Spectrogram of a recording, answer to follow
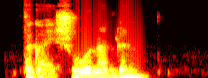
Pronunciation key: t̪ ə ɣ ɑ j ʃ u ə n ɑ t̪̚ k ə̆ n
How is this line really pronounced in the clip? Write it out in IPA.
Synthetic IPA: t̪ ə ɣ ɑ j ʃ u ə n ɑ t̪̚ ɡ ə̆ n

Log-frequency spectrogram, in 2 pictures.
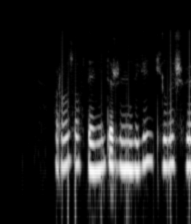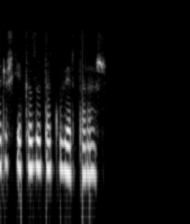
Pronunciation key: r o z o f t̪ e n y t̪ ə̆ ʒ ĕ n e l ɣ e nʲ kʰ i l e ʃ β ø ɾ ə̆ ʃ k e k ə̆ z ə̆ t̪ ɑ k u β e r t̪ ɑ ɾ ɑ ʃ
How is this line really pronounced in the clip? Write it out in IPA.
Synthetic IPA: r o z o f d̪ e n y d̪ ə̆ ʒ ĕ n e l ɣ e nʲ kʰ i l e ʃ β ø ɾ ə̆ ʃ k e k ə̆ z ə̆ t̪ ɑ k u β e r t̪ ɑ ɾ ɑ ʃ

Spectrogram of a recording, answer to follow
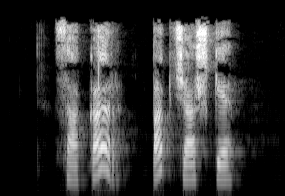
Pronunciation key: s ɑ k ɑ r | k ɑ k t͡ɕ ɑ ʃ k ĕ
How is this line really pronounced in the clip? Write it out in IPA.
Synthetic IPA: s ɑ k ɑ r | p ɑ k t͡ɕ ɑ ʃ k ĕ

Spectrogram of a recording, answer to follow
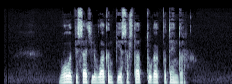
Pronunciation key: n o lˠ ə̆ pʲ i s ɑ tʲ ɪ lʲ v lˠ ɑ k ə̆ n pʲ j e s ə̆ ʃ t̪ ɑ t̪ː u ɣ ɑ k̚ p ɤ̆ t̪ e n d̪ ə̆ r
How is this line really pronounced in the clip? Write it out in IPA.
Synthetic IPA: m o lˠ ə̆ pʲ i s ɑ tʲ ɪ lʲ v lˠ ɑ k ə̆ n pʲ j e s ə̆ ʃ t̪ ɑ t̪ː u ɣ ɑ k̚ p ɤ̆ t̪ e n d̪ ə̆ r

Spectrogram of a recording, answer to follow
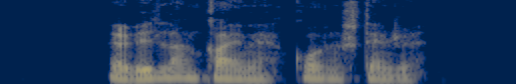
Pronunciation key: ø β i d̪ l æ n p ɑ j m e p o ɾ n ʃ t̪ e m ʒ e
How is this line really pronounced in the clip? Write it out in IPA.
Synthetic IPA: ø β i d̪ l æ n k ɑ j m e k o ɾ n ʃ t̪ e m ʒ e

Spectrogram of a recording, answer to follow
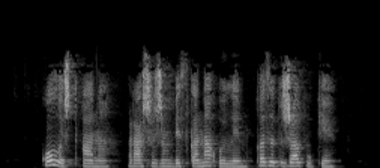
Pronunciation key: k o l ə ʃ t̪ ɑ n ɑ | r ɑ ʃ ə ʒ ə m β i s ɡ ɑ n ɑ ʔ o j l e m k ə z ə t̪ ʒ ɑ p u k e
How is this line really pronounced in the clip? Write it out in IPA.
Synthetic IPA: k o l ə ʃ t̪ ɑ n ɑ | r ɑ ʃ ə ʒ ə m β e s k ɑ n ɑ ʔ o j l e m k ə z ə t̪ ʒ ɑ p u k e

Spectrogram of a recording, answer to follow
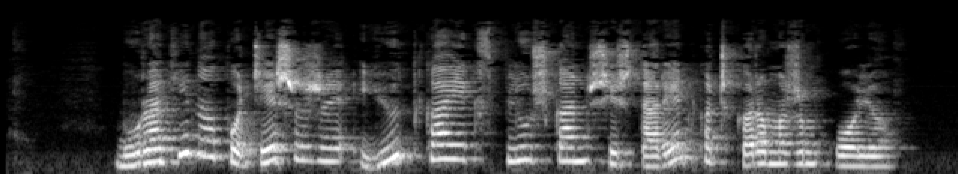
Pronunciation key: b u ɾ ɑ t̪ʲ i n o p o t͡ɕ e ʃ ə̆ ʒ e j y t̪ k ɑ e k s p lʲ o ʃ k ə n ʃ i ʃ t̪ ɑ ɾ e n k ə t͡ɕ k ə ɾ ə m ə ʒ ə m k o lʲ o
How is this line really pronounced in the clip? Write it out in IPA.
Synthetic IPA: b u ɾ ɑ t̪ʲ i n o p o t͡ɕ e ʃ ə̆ ʒ e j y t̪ k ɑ e k s p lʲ u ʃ k ɑ n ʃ i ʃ t̪ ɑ ɾ e n k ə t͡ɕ k ə ɾ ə m ə ʒ ə m k o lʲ o

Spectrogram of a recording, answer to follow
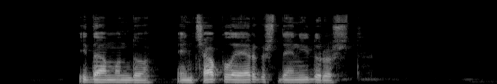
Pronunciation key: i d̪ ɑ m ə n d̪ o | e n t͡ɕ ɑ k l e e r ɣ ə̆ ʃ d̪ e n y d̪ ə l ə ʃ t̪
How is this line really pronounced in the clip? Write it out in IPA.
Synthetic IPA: i d̪ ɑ m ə n d̪ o | e n t͡ɕ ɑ p l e e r ɣ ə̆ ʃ d̪ e n y d̪ ə ɾ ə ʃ t̪

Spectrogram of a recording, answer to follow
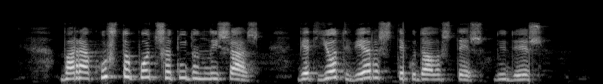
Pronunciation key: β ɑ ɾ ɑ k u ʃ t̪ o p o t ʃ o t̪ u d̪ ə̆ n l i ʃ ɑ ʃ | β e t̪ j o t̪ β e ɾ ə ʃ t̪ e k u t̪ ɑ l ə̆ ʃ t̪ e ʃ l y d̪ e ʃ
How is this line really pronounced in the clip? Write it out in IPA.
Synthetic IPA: β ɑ ɾ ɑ k u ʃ t̪ o p o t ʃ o t̪ u d̪ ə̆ n l i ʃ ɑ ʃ | β e t̪ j o t̪ β e ɾ ə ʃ t̪ e k u d̪ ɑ l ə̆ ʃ t̪ e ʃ l y d̪ e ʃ

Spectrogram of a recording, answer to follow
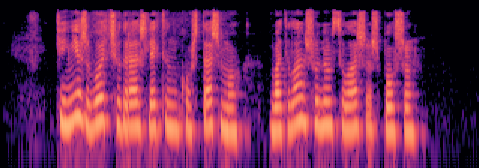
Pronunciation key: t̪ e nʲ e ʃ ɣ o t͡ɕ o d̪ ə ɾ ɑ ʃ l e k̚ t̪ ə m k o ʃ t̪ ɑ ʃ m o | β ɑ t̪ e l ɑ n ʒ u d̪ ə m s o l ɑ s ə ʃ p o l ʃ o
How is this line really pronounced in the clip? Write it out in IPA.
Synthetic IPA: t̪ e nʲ e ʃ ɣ o t͡ɕ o d̪ ə ɾ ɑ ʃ l e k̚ t̪ ə n k o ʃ t̪ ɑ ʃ m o | β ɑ t̪ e l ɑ n ʃ u d̪ ə m s o l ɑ ʃ ə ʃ p o l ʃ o

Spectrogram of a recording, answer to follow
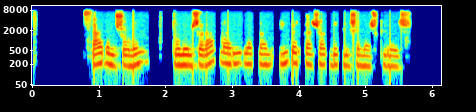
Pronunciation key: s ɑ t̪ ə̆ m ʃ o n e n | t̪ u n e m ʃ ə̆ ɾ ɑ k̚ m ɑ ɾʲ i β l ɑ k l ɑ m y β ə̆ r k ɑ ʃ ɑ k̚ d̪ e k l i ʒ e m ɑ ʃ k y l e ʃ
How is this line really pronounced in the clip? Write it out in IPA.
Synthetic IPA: s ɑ d̪ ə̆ m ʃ o n e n | t̪ u n e m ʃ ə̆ ɾ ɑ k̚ m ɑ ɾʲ i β l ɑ k l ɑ n y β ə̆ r k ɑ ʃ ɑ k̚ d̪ e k l i ʃ e m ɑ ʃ k y l e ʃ

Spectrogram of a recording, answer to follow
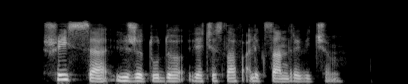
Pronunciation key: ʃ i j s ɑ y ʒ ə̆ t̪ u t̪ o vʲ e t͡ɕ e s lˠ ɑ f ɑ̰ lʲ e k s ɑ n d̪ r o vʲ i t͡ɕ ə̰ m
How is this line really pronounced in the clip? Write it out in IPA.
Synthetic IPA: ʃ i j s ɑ y ʒ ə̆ t̪ u d̪ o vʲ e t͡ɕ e s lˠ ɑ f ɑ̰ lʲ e k s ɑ n d̪ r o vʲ i t͡ɕ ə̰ m

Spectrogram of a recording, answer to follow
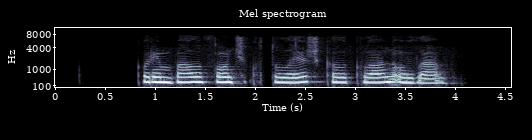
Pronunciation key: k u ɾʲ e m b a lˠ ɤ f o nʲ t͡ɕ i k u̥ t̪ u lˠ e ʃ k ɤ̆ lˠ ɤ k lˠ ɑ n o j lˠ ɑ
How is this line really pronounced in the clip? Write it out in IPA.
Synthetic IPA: k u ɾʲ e m b ɑ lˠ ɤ f o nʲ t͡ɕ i k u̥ t̪ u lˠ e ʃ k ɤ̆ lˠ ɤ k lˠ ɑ n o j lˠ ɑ

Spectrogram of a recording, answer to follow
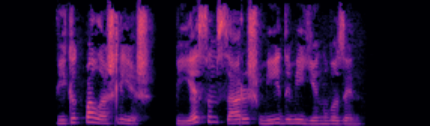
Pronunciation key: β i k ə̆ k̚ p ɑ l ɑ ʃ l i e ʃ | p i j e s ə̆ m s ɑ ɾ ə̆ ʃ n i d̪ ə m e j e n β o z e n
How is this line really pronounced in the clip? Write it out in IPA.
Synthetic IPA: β i k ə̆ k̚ p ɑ l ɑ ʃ l i e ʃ | p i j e s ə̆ m s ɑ ɾ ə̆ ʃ m i d̪ ə m e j e ŋ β o z e n

